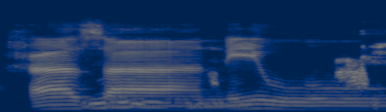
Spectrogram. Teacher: Kasroh tanwin bertemu dengan huruf wawu, bacaan idgham bi gunnah. Idgham masuk bi dengan gunnah mendengung. Masuk dengan mendengung wawu. Ya, langsung masuk ke huruf wawu, kasroh tanwinnya tidak dibaca.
